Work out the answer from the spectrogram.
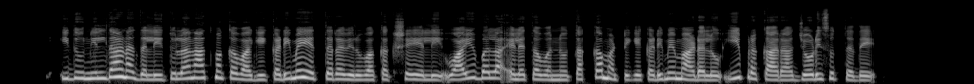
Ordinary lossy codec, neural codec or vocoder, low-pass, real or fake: none; none; 14.4 kHz; real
